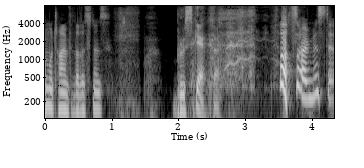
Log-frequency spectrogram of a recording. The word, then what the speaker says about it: bruschetta: I think you're describing to me bruschetta. Oh, you're so close. How should I say it? So how do you spell it first? B-R-U... B-R-U-S, yep, and then what? B-R-U-S-C-H? Yep. E-T-T-A? Perfect.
